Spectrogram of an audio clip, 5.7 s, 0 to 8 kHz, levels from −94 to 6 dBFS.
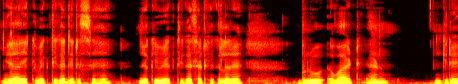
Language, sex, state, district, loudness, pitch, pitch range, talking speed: Hindi, male, Jharkhand, Ranchi, -16 LUFS, 120 Hz, 115-125 Hz, 200 wpm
